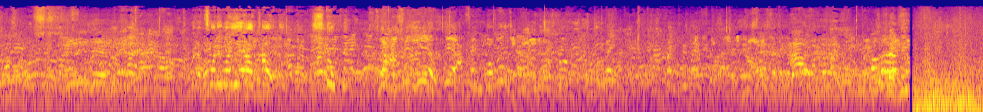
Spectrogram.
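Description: A crowd of young men shouts and laughs excitedly nearby.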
